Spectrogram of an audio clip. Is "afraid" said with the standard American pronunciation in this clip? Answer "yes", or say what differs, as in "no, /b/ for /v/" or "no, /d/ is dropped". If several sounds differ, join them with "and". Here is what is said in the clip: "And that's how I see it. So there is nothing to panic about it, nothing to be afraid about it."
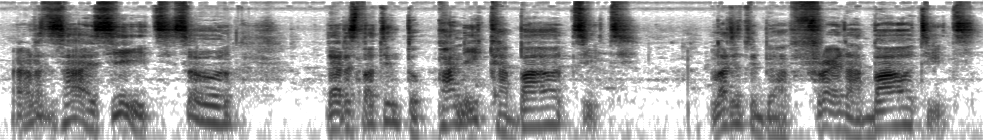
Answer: yes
